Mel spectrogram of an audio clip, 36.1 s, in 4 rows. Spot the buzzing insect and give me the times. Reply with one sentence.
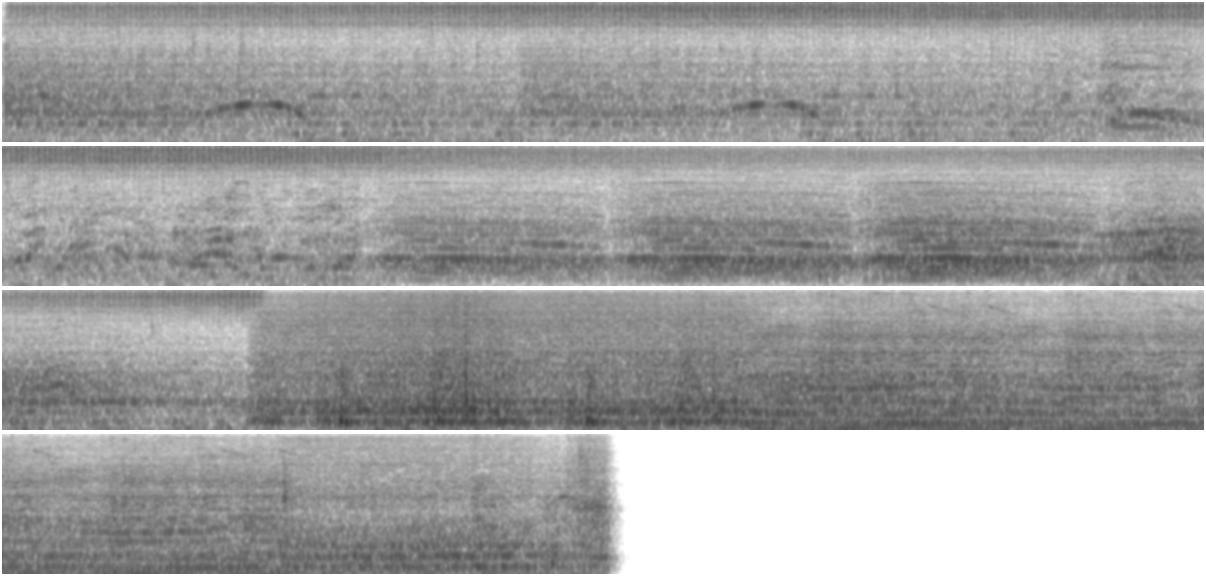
You can hear the buzzing insect from 0.0 to 31.6 s.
